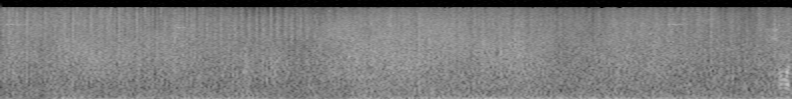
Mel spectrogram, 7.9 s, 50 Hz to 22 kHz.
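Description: Heavy bombing in Planetside 2: a continuous, roaring wall of explosions and booming rumble that stays loud and dense throughout, with no pauses and no voices on top.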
